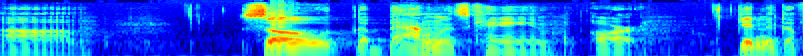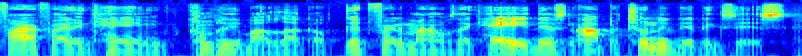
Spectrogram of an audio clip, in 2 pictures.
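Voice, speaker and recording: A man with a very deep, low voice and an American accent, talking at a fairly quick pace with big swings in loudness and ordinary pitch variation, on a very clean recording with a silent background. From Guyana, then Brooklyn, New York. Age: 30s. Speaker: fire lieutenant. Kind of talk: casual chat. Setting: at a kitchen table.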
